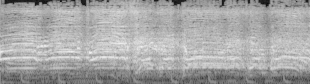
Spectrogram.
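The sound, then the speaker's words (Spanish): About twenty pro-Palestine protesters gathered at the doors of a historic building in Oviedo, Spain, shout and chant together outdoors, voices overlapping loudly and continuously, with a steady, rhythmic thumping beat underneath. “Gritos y toma de posesión al margen.”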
